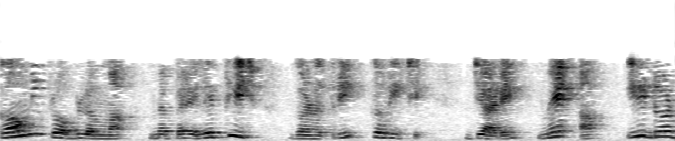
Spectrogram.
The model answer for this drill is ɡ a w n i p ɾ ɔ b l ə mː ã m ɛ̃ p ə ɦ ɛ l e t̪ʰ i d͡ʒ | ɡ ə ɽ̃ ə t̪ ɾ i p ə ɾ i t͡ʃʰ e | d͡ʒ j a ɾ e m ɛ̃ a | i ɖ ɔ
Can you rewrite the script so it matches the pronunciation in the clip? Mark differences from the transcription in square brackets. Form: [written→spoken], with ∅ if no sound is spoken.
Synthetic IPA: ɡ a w n i p ɾ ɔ b l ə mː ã m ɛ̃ p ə ɦ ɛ l e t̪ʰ i d͡ʒ | ɡ ə ɽ̃ ə t̪ ɾ i [p→k] ə ɾ i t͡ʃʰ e | d͡ʒ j a ɾ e m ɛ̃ a | i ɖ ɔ

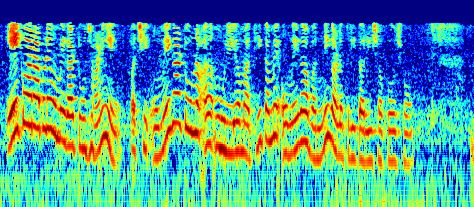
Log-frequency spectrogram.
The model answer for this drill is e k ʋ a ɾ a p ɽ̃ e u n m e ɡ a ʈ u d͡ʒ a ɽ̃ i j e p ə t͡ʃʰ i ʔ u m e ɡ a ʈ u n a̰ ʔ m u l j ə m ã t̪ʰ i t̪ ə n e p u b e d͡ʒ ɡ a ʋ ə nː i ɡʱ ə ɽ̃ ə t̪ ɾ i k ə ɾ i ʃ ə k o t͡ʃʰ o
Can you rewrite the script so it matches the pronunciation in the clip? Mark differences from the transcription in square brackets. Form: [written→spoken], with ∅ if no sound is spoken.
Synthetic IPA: e k ʋ a ɾ a p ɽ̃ e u [n→∅] m e ɡ a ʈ u d͡ʒ a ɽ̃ i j e p ə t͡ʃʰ i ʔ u m e ɡ a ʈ u n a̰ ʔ m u l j ə m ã t̪ʰ i t̪ ə [n→m] e [p→ʔ] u [b→m] e [d͡ʒ→∅] ɡ a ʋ ə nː i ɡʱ ə ɽ̃ ə t̪ ɾ i k ə ɾ i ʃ ə k o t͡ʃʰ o

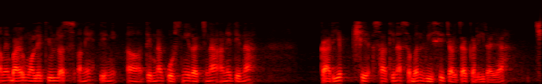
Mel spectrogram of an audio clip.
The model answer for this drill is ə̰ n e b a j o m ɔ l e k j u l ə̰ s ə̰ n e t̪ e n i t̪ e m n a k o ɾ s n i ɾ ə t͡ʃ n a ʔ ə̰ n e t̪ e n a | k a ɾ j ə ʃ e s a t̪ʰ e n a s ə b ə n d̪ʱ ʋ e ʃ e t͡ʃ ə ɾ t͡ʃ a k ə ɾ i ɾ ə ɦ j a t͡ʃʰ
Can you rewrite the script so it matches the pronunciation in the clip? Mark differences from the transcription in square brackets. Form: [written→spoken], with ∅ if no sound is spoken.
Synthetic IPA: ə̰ [n→m] e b a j o m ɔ l e k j u l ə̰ s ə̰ n e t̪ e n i t̪ e m n a k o ɾ s n i ɾ ə t͡ʃ n a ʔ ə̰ n e t̪ e n a | k a ɾ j ə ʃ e s a t̪ʰ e n a s ə b ə n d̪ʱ ʋ [e→i] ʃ e t͡ʃ ə ɾ t͡ʃ a k ə ɾ i ɾ ə ɦ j a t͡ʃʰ

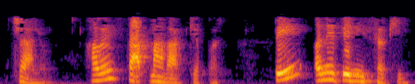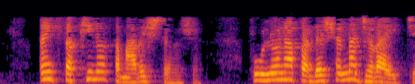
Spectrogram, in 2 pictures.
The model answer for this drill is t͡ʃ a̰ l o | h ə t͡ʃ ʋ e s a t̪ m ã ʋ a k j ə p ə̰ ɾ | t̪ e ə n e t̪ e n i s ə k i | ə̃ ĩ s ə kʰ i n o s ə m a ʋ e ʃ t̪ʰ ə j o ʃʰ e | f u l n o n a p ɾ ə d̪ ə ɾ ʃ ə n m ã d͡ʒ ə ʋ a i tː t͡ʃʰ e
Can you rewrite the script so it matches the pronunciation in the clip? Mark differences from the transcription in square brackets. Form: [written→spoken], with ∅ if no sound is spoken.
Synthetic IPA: t͡ʃ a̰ l o | h ə [t͡ʃ→∅] ʋ e s a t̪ m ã ʋ a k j ə p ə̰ ɾ | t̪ e ə n e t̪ e n i s ə [k→kʰ] i | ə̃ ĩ s ə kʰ i n o s ə m a ʋ e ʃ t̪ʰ ə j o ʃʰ e | f u l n o n a p ɾ ə d̪ ə ɾ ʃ ə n m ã d͡ʒ ə ʋ a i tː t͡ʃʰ e

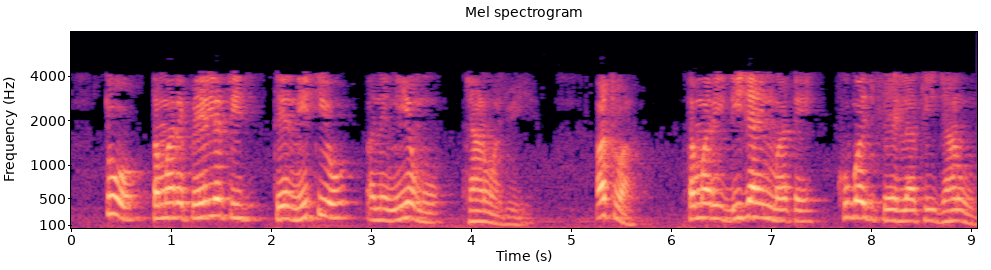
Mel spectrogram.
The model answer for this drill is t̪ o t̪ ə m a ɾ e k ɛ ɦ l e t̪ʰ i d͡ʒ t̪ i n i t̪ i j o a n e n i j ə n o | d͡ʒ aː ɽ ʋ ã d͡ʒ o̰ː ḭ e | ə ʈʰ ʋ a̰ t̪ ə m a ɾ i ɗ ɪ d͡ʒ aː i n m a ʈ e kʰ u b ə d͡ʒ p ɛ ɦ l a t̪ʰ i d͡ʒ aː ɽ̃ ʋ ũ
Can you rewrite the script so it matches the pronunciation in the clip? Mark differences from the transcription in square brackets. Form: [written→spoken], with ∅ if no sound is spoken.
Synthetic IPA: t̪ o t̪ ə m a ɾ e [k→p] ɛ ɦ l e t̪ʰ i d͡ʒ t̪ [i→e] n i t̪ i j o [a→ə] n e n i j ə [n→m] o | d͡ʒ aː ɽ ʋ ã d͡ʒ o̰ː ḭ e | ə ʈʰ ʋ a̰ t̪ ə m a ɾ i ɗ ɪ d͡ʒ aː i n m a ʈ e kʰ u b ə d͡ʒ p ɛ ɦ l a t̪ʰ i d͡ʒ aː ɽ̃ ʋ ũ

